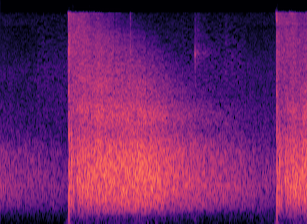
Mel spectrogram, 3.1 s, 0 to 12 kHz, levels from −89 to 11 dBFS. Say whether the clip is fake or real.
real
